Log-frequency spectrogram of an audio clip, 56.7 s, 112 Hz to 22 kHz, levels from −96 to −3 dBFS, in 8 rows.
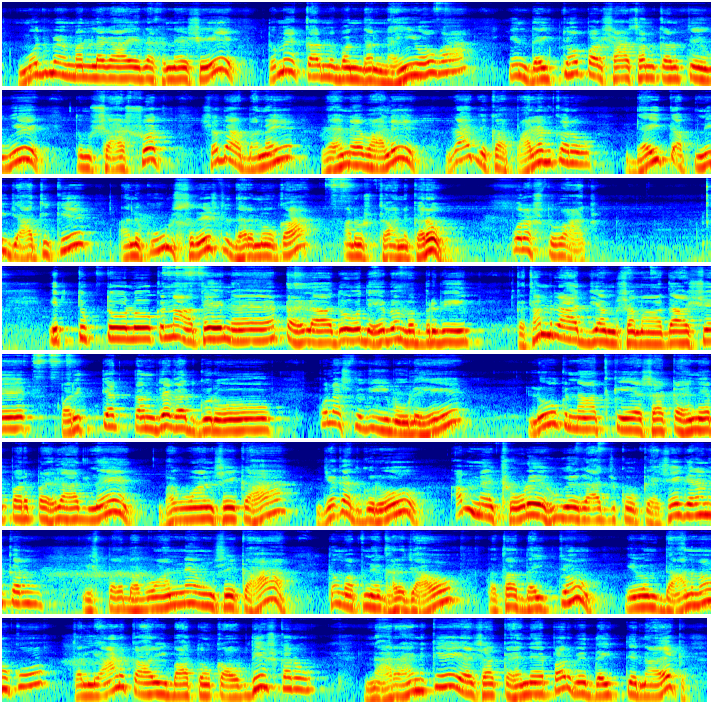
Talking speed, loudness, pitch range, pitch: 105 wpm, -19 LUFS, 170-230 Hz, 190 Hz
